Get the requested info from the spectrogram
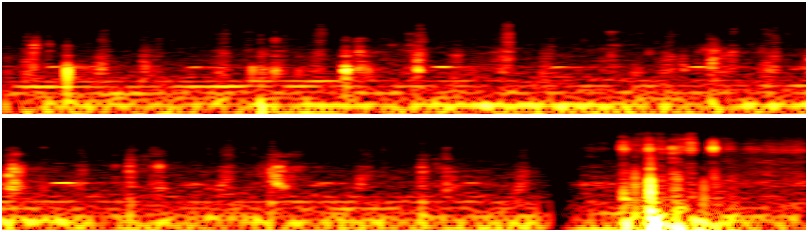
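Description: Close-miked chewing of soft Indian sweets: many small wet clicks and smacks of the mouth. Near the end comes a louder rustle of about a second, as a gulab jamun in its paper cup is picked up.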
